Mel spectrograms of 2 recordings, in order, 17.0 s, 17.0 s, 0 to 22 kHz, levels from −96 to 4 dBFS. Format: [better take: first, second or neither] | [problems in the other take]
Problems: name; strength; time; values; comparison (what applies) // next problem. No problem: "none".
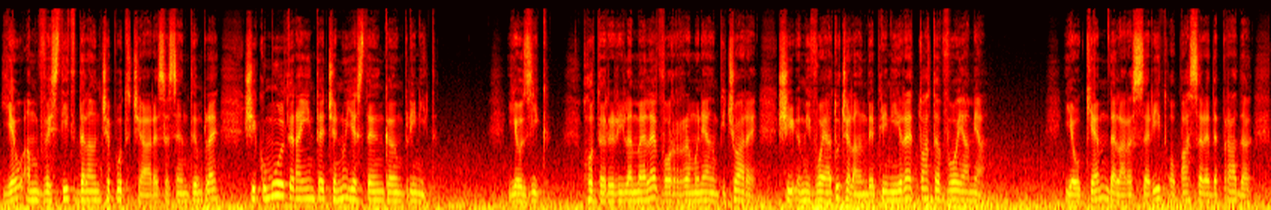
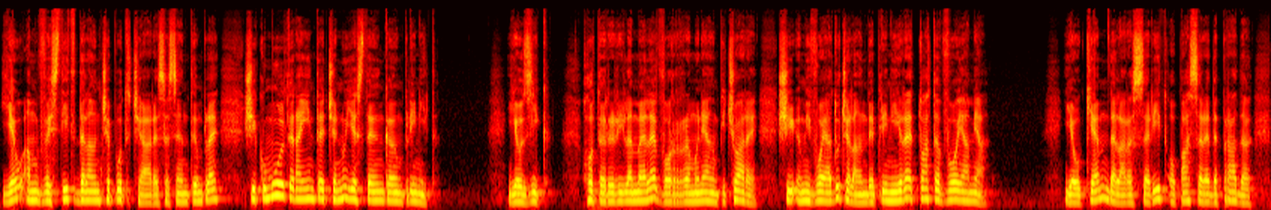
second | wind noise on the microphone; occasional gusts; 20 dB below the speech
